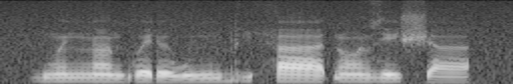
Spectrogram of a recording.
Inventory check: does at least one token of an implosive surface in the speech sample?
yes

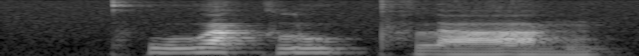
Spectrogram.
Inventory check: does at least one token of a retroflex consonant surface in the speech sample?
no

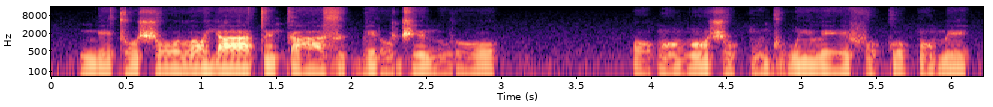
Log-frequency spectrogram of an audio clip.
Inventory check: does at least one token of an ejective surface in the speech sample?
no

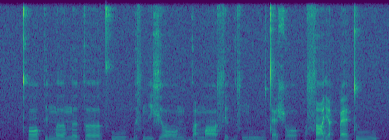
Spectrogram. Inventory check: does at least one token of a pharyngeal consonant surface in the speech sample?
no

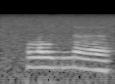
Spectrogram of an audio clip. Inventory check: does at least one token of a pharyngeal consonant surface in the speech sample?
no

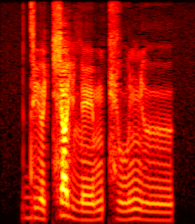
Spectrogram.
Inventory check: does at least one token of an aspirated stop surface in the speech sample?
no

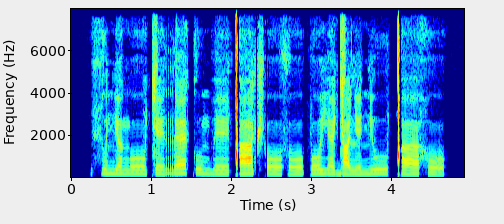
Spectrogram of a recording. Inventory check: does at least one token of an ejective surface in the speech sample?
yes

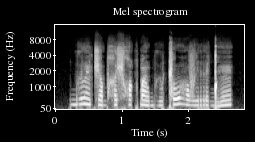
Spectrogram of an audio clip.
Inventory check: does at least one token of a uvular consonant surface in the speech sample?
yes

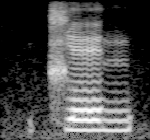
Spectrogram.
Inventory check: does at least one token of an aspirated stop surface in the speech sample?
no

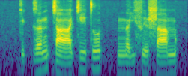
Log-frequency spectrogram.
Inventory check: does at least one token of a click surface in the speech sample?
no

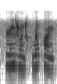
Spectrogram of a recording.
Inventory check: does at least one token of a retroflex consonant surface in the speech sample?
yes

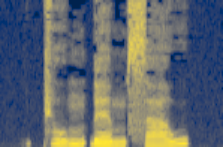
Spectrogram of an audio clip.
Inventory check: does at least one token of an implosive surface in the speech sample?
yes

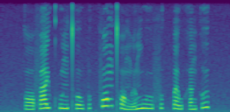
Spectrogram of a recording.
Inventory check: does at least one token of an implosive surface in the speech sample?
no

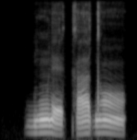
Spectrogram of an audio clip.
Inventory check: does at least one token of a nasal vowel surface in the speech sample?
yes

